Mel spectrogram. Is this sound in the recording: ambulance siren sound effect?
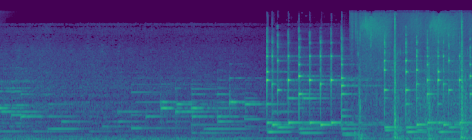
no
